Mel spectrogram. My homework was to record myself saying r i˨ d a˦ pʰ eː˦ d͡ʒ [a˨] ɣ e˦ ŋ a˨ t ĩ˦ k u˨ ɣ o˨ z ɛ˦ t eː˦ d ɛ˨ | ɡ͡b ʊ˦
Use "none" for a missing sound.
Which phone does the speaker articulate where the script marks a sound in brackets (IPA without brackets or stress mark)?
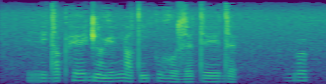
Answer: ã˨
